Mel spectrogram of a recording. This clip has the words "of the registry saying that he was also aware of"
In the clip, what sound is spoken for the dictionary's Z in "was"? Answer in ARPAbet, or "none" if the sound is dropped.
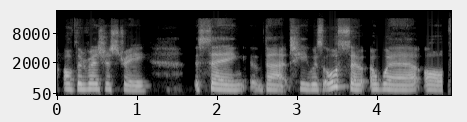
Z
